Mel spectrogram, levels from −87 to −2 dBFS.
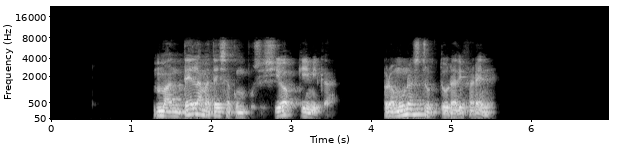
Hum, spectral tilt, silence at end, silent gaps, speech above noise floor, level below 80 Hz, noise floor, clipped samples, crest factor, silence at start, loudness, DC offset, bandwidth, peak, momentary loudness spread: none; -5.5 dB/octave; 1.4 s; 3.68-4.16 s; over 74 dB; -54 dBFS; under -90 dBFS; under 0.1%; 18 dB; 1.3 s; -17 LUFS; under 0.1%; 8 kHz; 0 dBFS; 10 LU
